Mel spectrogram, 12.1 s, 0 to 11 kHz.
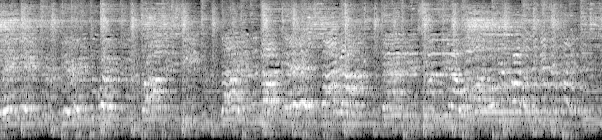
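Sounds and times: women singing into microphones: 0.0 - 12.0.

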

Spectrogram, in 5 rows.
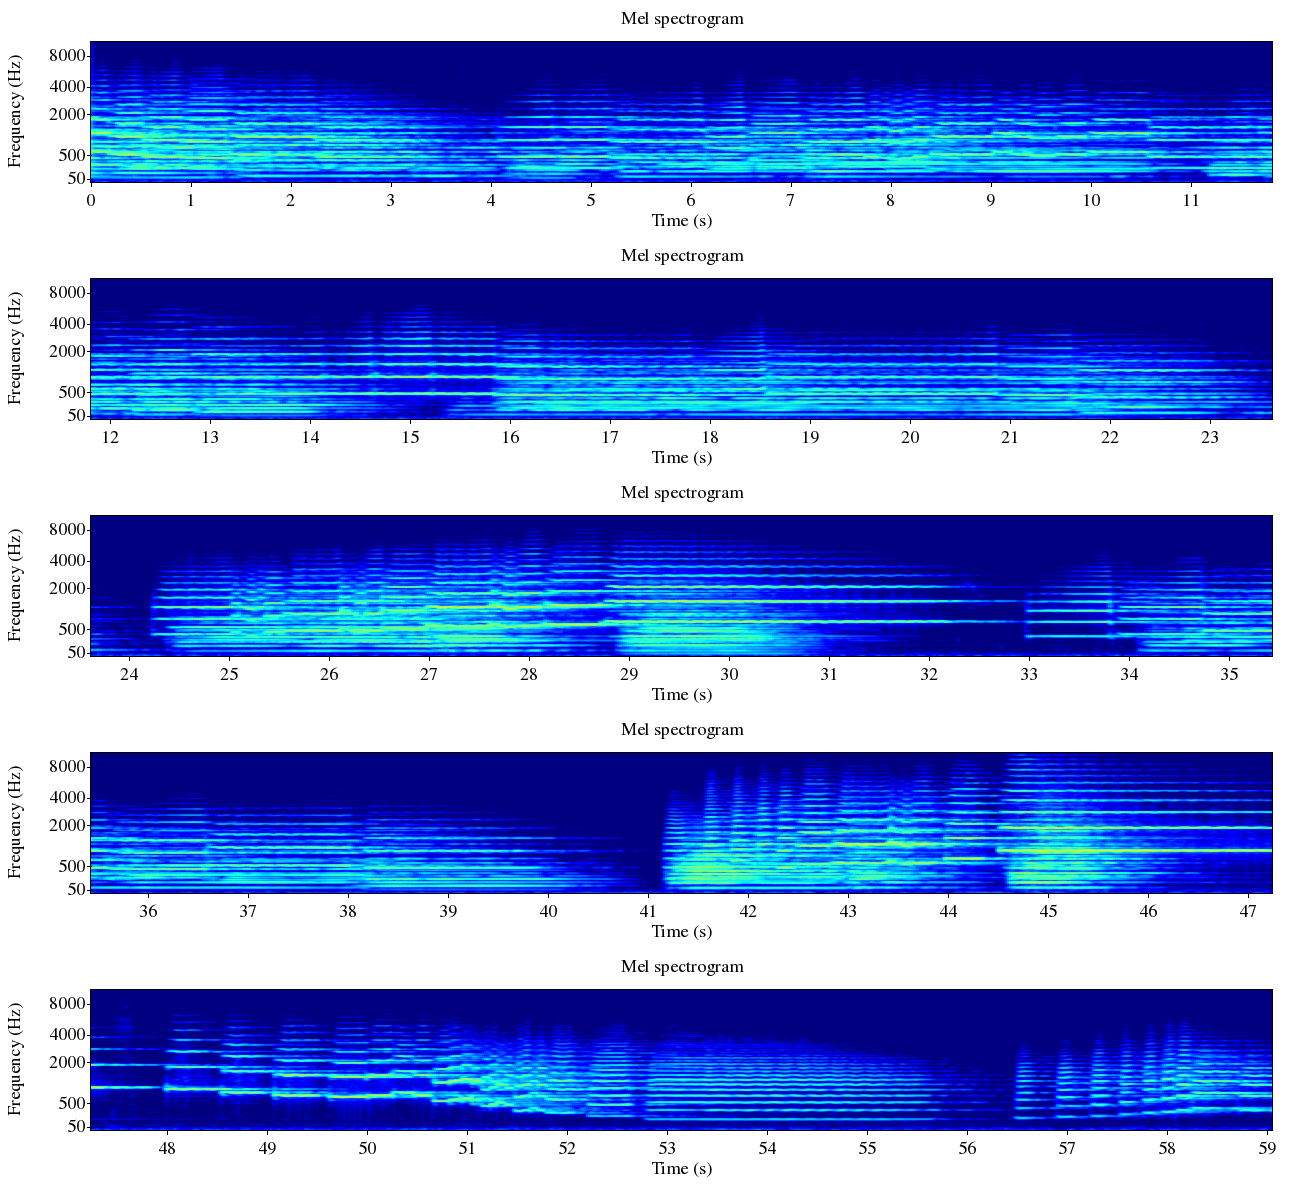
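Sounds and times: brass band accompaniment: 0.0 - 40.6, 41.2 - 59.0.

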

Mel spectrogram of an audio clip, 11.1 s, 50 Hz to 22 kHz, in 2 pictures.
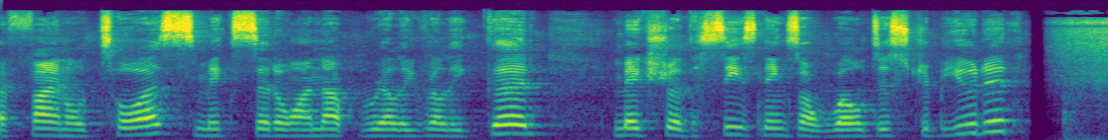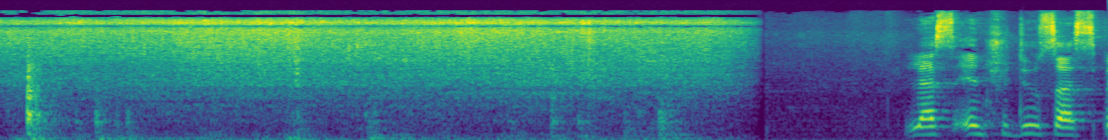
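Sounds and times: vegetables sizzling in a wok: 5.2 - 9.4
spatula scraping a pan: 5.3 - 9.3.

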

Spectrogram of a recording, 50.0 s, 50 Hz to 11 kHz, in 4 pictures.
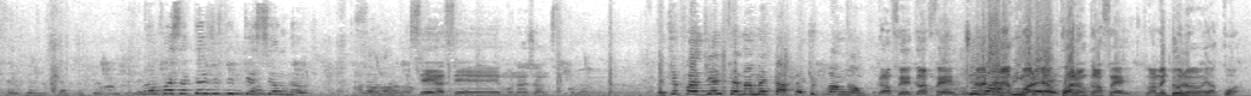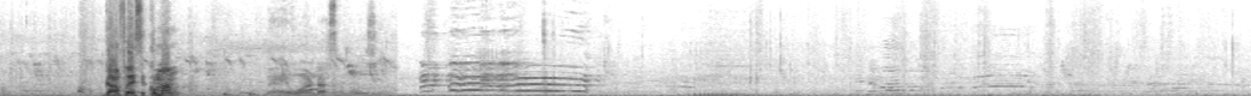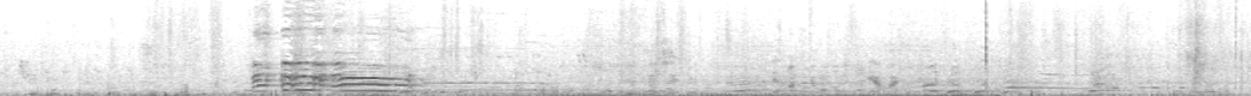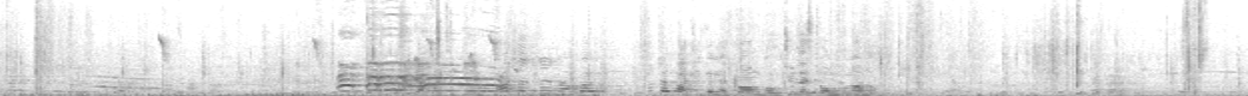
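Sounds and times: rooster crowing: 16.7 - 18.6, 27.5 - 30.5, 40.9 - 42.7.

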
